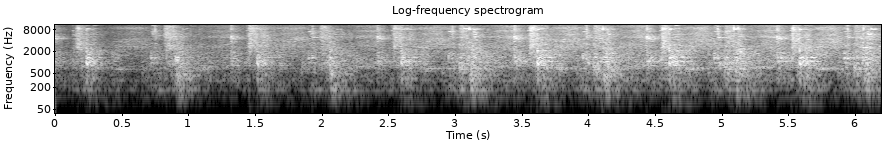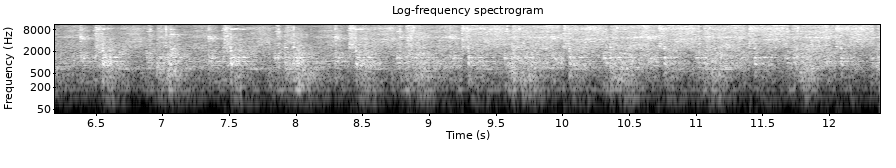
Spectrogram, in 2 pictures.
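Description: A homemade twin-cylinder compressed-air engine speeding up as its air supply is opened. Its rhythmic clanking and puffing of air come faster and grow steadily louder as it climbs toward about 100 RPM.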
